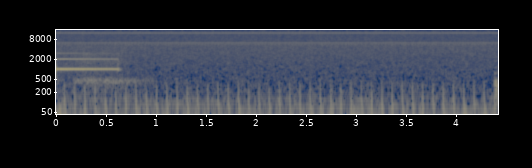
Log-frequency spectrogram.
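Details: 2002 Dodge Ram 2500 Cummins turbo diesel, key in run with wait-to-start light on before a cold start; short dash chime then quiet even ticking about three times a second as the grid heater relay cycles. Normal grid heater relay ticking during preheat.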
